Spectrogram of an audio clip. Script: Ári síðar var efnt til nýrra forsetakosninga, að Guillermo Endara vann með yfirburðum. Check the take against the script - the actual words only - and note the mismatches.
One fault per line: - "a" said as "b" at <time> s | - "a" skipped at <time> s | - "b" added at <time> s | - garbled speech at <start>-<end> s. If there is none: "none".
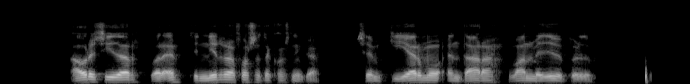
- "að" said as "sem" at 3.6 s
